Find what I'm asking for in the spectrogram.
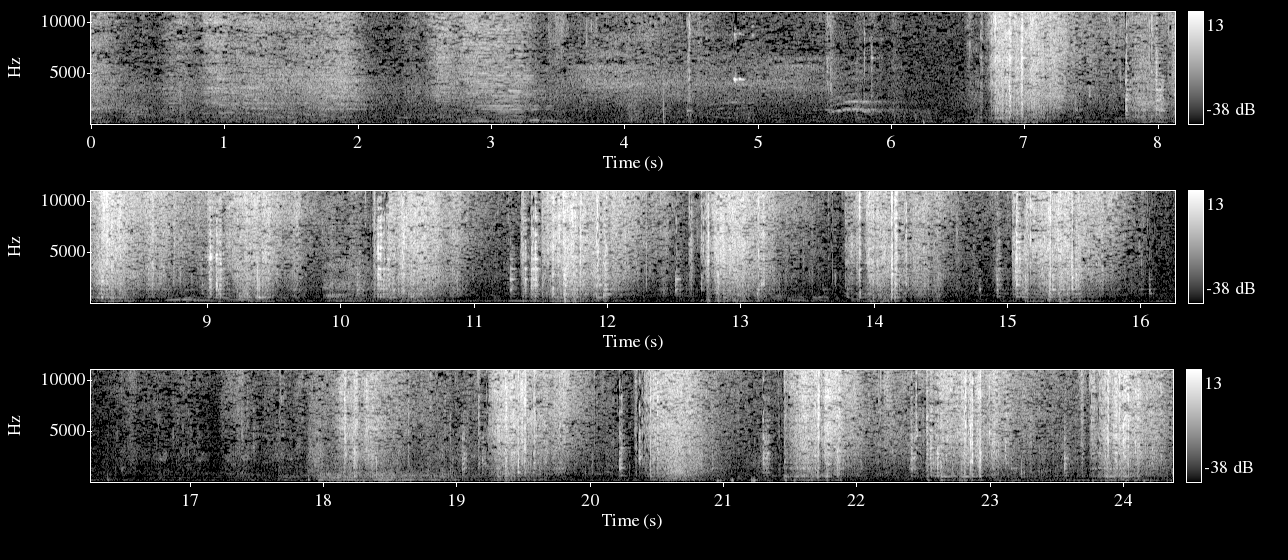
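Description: A weeding tool cuts in a workshop demonstration near Melur in Madurai district, making repeated rhythmic scraping, chopping strokes that come in regular loud bursts one after another with no talking.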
